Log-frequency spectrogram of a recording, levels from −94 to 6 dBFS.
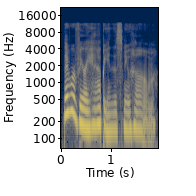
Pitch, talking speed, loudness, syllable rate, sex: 175 Hz, 245 wpm, -19 LUFS, 6.1 syllables/s, female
